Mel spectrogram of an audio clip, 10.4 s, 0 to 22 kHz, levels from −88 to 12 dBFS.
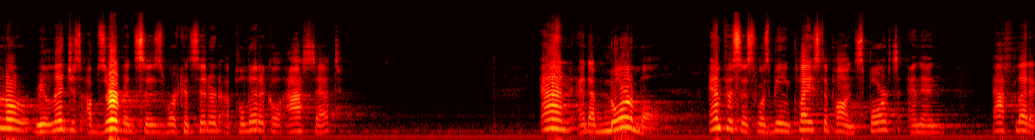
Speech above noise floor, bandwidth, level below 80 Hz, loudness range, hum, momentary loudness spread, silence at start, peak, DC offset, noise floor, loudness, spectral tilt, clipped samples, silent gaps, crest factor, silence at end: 34 dB; 16 kHz; -62 dBFS; 12 LU; 60 Hz at -65 dBFS; 16 LU; 0 s; -6 dBFS; under 0.1%; -66 dBFS; -31 LUFS; -2.5 dB/octave; under 0.1%; none; 28 dB; 0 s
